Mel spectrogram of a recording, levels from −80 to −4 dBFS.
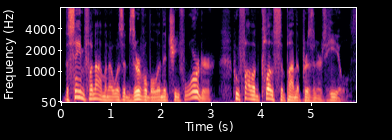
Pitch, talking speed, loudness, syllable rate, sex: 105 Hz, 165 wpm, -19 LUFS, 5.7 syllables/s, male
